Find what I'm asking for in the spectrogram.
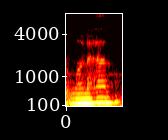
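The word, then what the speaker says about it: Lenehan: God, I hope I'm saying that right. It's L-E-N-E-H-A-N. – Sounds like it. Linehan.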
